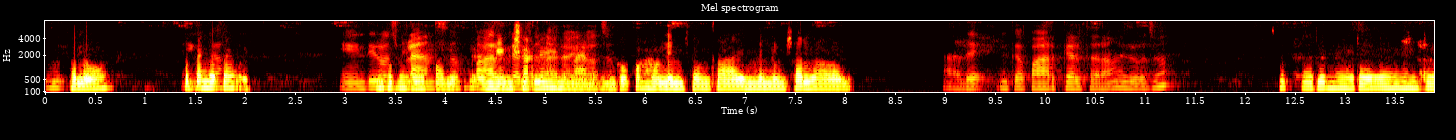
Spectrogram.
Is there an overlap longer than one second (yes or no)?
yes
